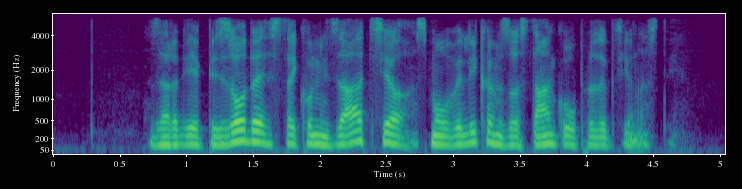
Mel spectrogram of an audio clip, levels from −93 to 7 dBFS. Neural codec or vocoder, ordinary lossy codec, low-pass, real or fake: codec, 24 kHz, 3 kbps, HILCodec; none; 5.4 kHz; fake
